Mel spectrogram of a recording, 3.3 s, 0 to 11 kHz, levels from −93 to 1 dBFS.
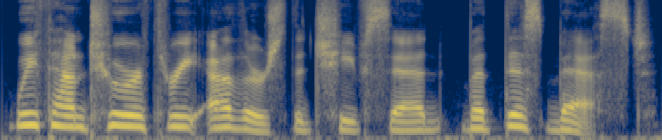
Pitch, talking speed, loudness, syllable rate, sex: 195 Hz, 215 wpm, -20 LUFS, 4.2 syllables/s, female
